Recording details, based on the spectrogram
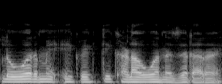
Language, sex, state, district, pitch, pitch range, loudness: Hindi, male, Bihar, Lakhisarai, 115 Hz, 110-125 Hz, -18 LUFS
